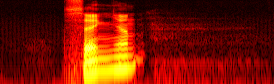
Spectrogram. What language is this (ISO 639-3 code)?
swe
